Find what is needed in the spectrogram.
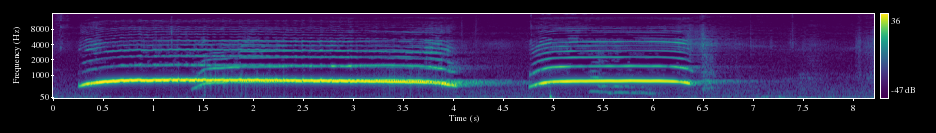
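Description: Conch shell (shankha) blown at a Hindu puja: a long, loud blast that swells up in pitch and holds steady for nearly four seconds, with a second, lower tone joining partway through, then a shorter blast about a second later.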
